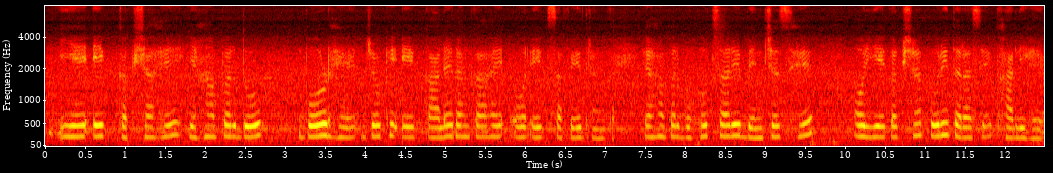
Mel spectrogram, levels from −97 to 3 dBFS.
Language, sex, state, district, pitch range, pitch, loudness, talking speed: Hindi, female, Maharashtra, Nagpur, 215-235 Hz, 230 Hz, -30 LUFS, 175 wpm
